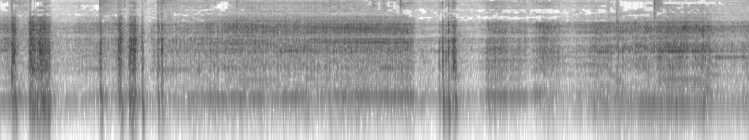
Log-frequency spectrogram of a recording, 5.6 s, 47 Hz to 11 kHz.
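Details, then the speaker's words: 1930s Air Castle radio with homemade antenna: hiss with faint stations fading in and out and sharp crackles; reception improves with a hand on the antenna and disappears without it; weak reception. "see i'm put my hand on the antenna here and it's actually getting a better reception today i take my hand off of this i don't get any reception"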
